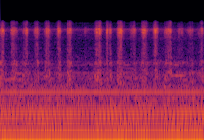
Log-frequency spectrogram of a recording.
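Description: Scratching the coating off an instant lottery scratch-off ticket: a quick run of short scraping strokes, several a second, over a steady low hum.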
